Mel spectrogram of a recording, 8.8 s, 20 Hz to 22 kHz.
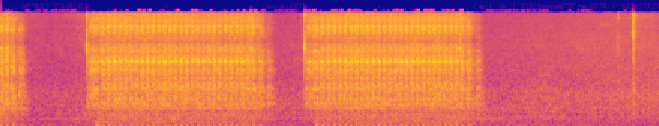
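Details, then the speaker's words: Honda CBR400RR NC23 with spark plug out and carb spray, temporary fuel pipe leaking: two bursts of fast, even starter cranking that never fire; no spark. "so right there's something very very weird going on here um there's no spark so i've got spark plug out and i've been um spinning that over and there's no spark"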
